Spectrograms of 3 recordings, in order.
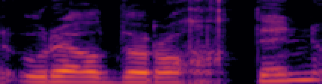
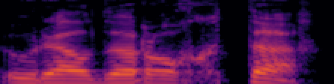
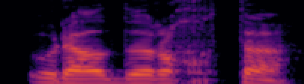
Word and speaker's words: Uraldorochta: And Ildegith is an Uraldorochten, which is they're a race of, oh, I mispronounced that, Uraldorochta. Uraldorochta, all right.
